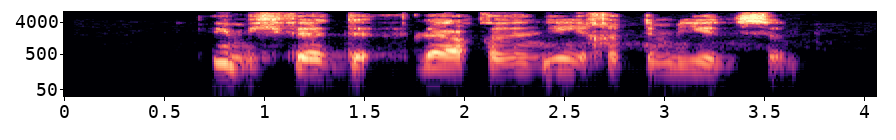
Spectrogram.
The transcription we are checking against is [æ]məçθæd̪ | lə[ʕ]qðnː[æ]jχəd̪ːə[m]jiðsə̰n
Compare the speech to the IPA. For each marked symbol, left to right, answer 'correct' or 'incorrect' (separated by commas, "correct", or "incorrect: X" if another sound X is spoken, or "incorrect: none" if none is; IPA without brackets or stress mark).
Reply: incorrect: i, correct, incorrect: i, correct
